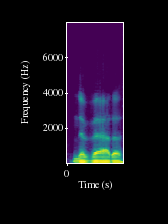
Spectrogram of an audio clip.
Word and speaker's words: Nevada: Nevada, sorry. You got to say it right. Otherwise, the locals will yell at you.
